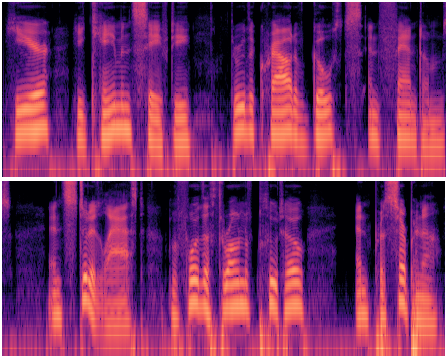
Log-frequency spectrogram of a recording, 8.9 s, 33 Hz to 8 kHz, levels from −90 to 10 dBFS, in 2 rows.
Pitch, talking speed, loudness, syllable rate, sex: 125 Hz, 155 wpm, -19 LUFS, 4.7 syllables/s, male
